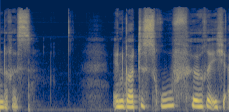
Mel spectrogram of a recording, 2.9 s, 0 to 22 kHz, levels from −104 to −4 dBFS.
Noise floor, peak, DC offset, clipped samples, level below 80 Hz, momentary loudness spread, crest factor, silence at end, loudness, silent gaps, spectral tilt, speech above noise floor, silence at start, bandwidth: -62 dBFS; -14 dBFS; under 0.1%; under 0.1%; -66 dBFS; 8 LU; 16 dB; 0 s; -27 LUFS; none; -4.5 dB/octave; 35 dB; 0 s; 16.5 kHz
